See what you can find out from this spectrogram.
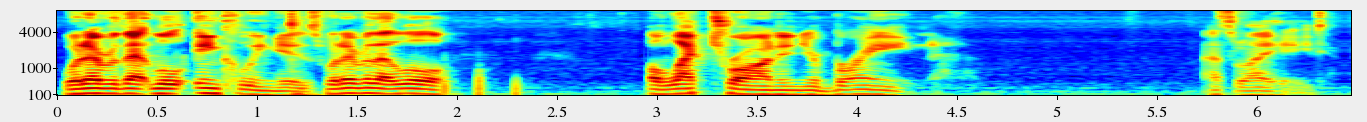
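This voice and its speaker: A man's voice: on the low side, moderate pace, a little hiss or hum. A man hosting a reaction video with casual, joking, exaggerated and profane commentary.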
